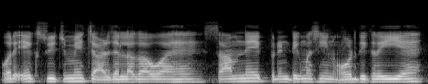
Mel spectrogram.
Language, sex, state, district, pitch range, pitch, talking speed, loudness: Hindi, male, Uttar Pradesh, Shamli, 120-135 Hz, 130 Hz, 210 wpm, -15 LUFS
